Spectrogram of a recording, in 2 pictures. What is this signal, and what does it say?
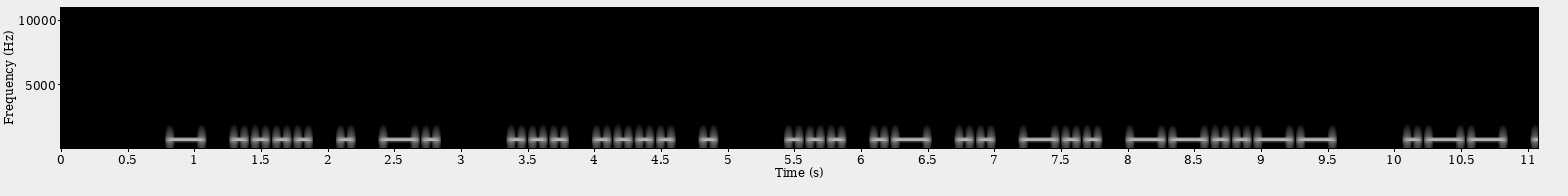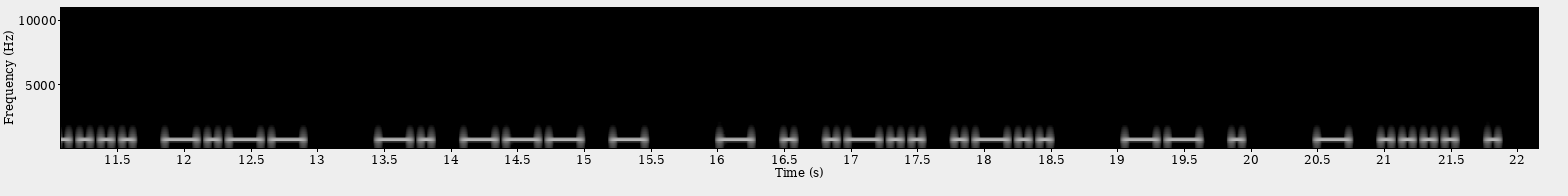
Morse code, heard as a keyed tone, about 15 wpm, 700 Hz. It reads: THEN SHE SAID, WHY NOT TELL ME THE
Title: Sentences from Top 800 Words 15wpm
